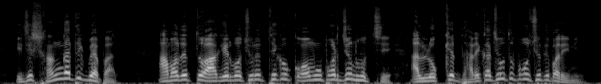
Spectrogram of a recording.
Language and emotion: Bengali, disgusted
